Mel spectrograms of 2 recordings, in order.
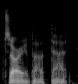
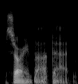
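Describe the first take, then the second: First: Said in the usual way. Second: "Sorry about that." whispered, much softer; sheepish whispered sorry; whispered apology. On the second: Real, not acted. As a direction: breathe "Sorry about that." as a throwaway aside. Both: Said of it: "I personally have an annoying voice".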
